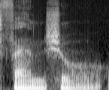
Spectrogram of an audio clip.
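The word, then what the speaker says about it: Featherstonehaugh: where a name like Featherstone Shaw is pronounced Fanshawe, or Cholmondeley is pronounced Chumley, or Magdalene is pronounced Maudlin, and Worcester is pronounced Worcester.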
